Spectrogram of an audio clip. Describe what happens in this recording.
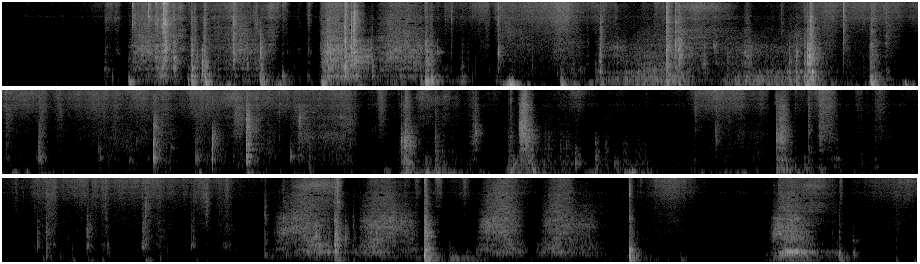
I open diffrent drawers. Walk around in my room. Open the wadrobe and other drawers. Walk around. Open a few more drawers.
